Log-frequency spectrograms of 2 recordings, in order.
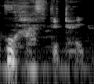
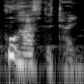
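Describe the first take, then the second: First: Whispered aside, much softer. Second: Said in the usual way. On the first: Real, not acted. Repeating the question to viewers as a hushed whisper. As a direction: breathe it out like a private afterthought.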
